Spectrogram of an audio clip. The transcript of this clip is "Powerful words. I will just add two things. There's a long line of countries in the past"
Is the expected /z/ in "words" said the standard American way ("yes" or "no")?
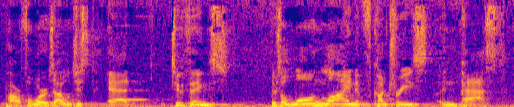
yes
